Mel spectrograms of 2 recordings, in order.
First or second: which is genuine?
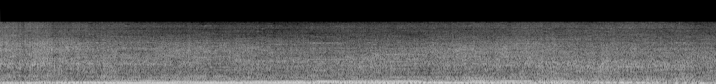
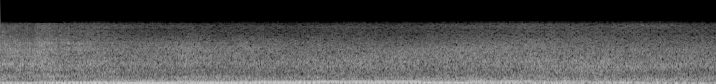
second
